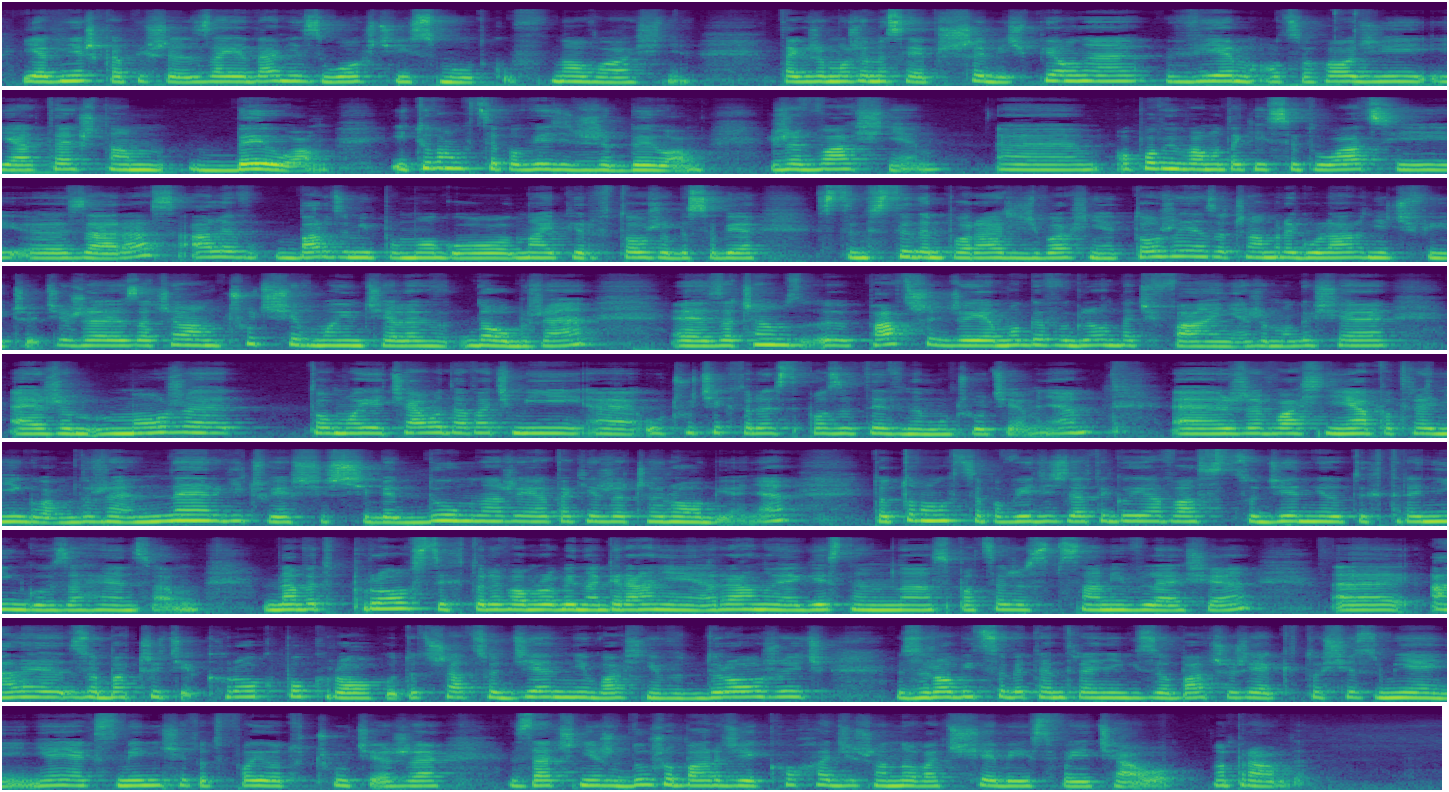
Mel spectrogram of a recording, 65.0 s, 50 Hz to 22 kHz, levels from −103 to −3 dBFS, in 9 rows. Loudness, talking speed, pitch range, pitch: -27 LUFS, 160 wpm, 205-225 Hz, 215 Hz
